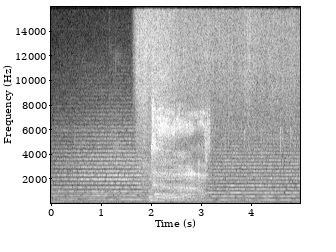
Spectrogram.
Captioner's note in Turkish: Bağırma sesi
